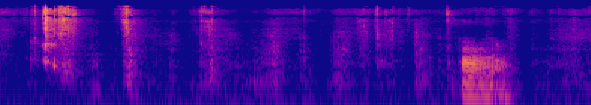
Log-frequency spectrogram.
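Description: A person biting into crunchy food, with two sharp crunches in the first second, then chewing with a run of smaller crunches. A short voiced sound comes near the end.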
